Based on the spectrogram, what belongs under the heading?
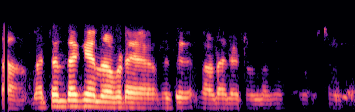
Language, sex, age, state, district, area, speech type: Malayalam, male, 30-45, Kerala, Thiruvananthapuram, rural, conversation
